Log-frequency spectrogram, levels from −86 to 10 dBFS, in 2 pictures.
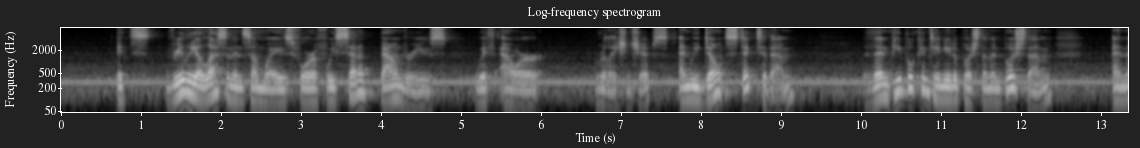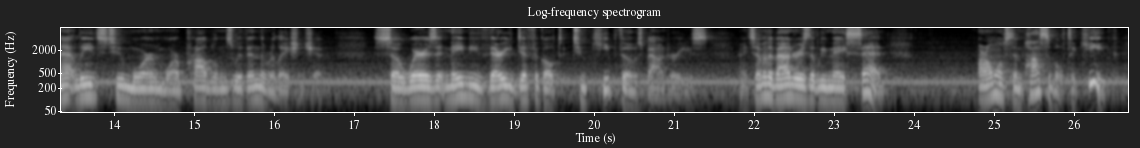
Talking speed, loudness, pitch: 150 wpm, -25 LUFS, 120 Hz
